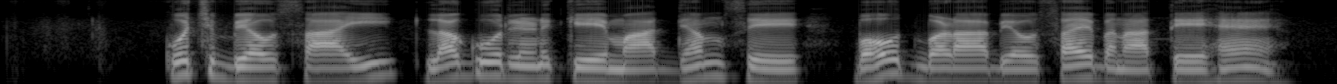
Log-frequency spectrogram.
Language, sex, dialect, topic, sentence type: Hindi, male, Garhwali, banking, statement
